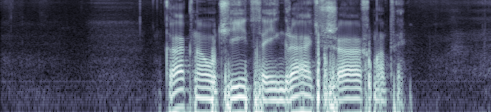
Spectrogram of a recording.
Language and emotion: Russian, sad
